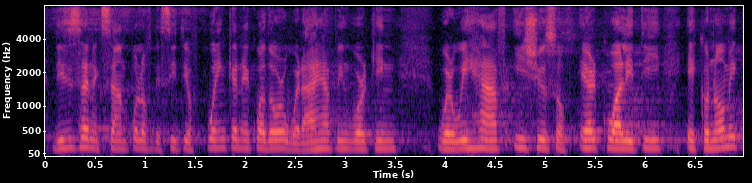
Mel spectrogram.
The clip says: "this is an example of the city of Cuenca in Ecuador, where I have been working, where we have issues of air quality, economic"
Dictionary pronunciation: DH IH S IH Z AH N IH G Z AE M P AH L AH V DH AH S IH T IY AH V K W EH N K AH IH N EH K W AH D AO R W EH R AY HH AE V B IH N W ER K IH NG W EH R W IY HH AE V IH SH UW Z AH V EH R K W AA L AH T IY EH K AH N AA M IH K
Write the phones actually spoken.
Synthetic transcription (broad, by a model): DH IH S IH S AH N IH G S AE M P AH L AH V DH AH S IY T IY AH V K W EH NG K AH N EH K W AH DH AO R W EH R AY HH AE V B IH N W ER K IH NG W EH R W IY HH AE V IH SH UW S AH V EH R K W AA L AH T IY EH K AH N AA M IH K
